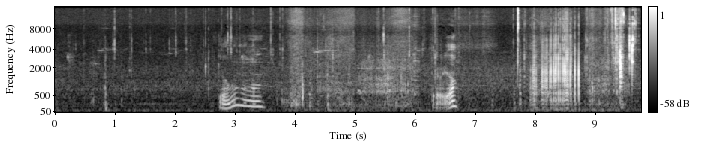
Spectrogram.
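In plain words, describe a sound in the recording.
Pliers crimp small wire connectors with a faint squeeze and click.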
